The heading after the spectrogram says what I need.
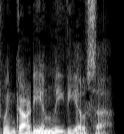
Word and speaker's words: Wingardium Leviosa: And pronouncing the incantation correctly is very important. It's Wingardium Leviosa.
